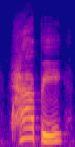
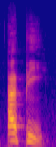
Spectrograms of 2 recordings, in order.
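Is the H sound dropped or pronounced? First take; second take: pronounced; dropped. First: The H at the start is pronounced. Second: The H is dropped, French-accent style.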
